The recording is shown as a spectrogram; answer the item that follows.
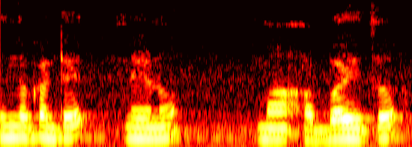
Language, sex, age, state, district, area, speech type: Telugu, male, 18-30, Andhra Pradesh, Kurnool, urban, spontaneous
